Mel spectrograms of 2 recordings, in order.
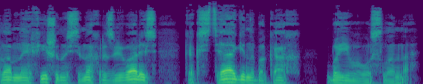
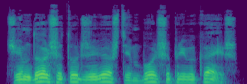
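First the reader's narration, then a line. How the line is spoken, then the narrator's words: Sigh. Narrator (Russian): вздохнул я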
